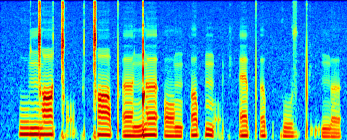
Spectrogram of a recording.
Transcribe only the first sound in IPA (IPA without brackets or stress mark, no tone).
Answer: u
